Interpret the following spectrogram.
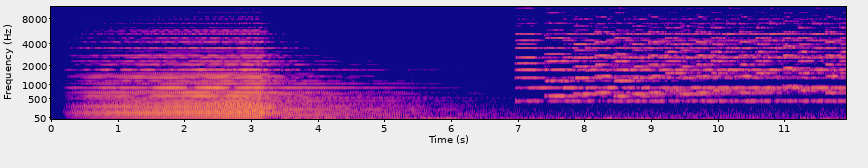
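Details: Organ music plays, a long sustained chord fading out after three seconds, a quiet pause, then brighter repeated keyboard notes; no animal voice is heard.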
